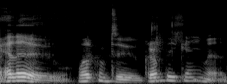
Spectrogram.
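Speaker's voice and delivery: hushed, very quiet, soft murmur. Mocking a co-host's quiet show intro: a hushed ASMR-style intro. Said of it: "It's like A S M R or something with you".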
